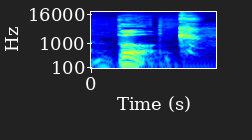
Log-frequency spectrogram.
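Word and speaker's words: Bouc: Book. I think it's spelt book, but I just kind of read it as I think they say it as if they're French people saying book, but it's book.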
